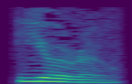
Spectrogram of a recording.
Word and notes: euro: ‘ju:rəʋ

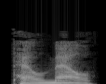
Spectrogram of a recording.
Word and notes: pell-mell: pel’mel

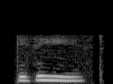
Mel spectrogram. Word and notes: diseased: dı’zi:zd

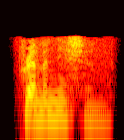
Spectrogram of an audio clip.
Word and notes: premonition: ,pri:mə’nıʃən

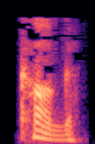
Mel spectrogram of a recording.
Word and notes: cog: kɒg

